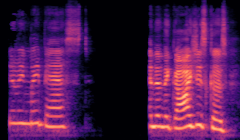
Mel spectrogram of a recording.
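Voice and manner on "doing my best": sugary sweet little voice, pitched up. Retelling answering a guy's remark, in a put-on sweetest little voice. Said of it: "I tried to put like my sweetest little voice on".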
